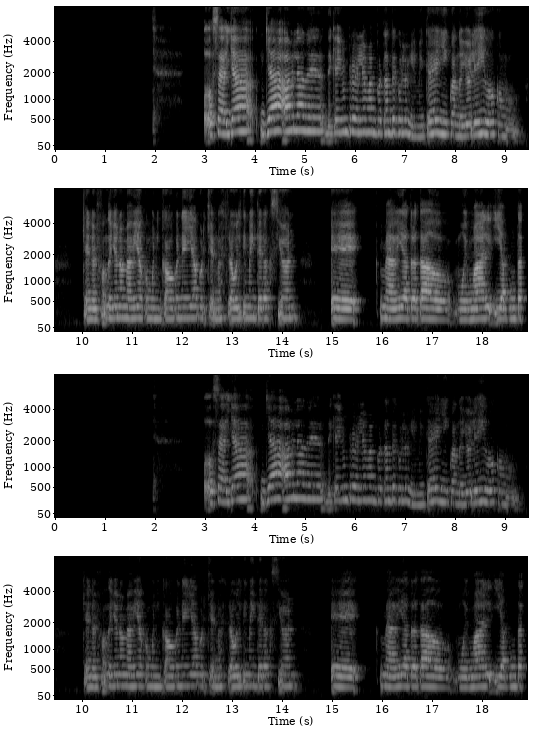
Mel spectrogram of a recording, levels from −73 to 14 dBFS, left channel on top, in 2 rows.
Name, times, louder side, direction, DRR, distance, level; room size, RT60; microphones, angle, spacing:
voice 1, 3.0-9.3 10.0-14.4 15.0-15.6 16.0-18.8, left 7 dB, 80° left, 0.4 m, -28 dB
3.5 x 3.0 x 4.0 m
head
